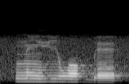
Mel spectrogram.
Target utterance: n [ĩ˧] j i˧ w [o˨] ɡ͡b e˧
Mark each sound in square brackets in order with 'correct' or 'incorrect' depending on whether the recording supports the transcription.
correct, incorrect

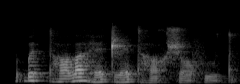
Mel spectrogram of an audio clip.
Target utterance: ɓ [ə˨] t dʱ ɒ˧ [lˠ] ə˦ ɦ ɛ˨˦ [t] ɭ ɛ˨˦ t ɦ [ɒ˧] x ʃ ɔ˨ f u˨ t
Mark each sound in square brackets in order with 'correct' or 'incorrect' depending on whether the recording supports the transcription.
incorrect, correct, correct, incorrect

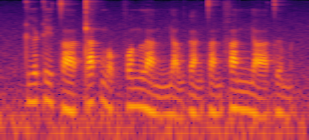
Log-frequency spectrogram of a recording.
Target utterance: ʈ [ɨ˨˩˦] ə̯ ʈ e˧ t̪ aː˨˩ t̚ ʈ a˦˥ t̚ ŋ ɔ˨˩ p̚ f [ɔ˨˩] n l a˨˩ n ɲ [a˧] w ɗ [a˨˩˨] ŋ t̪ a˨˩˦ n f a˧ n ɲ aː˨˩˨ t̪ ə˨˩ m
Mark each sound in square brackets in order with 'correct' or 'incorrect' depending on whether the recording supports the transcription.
incorrect, incorrect, incorrect, correct

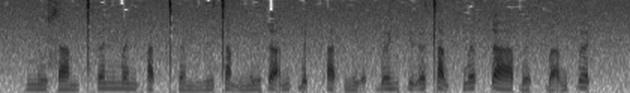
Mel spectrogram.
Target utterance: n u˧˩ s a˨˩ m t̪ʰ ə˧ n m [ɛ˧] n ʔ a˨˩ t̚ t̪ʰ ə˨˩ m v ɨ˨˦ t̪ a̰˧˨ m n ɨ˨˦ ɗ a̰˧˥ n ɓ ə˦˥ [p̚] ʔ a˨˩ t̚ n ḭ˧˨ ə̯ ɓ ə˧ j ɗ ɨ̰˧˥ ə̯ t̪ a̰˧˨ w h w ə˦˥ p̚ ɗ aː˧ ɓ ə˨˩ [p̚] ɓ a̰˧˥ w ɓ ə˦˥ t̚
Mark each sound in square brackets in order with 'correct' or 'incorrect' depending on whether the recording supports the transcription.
incorrect, incorrect, incorrect

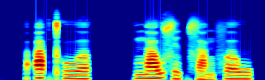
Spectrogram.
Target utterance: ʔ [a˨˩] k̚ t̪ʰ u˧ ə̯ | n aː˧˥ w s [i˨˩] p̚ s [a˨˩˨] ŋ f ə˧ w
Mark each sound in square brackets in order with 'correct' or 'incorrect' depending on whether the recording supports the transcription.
incorrect, correct, correct

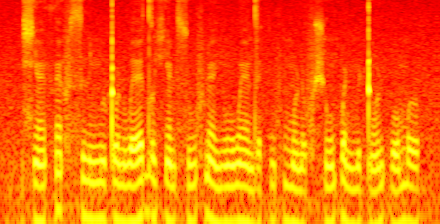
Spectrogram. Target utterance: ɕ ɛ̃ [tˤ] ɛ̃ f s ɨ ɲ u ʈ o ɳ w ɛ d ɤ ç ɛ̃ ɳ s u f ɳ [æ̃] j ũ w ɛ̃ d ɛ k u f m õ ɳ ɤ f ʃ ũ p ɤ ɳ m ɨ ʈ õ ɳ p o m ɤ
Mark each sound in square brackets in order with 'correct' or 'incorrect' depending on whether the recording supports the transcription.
incorrect, incorrect

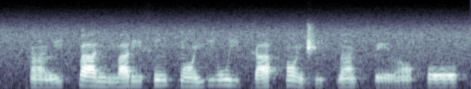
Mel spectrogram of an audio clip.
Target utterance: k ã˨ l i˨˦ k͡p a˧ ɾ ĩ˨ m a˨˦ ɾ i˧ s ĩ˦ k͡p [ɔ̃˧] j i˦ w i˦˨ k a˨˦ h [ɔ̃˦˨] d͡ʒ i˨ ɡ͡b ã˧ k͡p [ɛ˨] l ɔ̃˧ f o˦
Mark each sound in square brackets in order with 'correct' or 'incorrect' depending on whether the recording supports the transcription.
correct, correct, incorrect

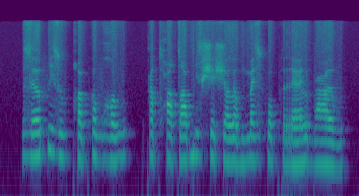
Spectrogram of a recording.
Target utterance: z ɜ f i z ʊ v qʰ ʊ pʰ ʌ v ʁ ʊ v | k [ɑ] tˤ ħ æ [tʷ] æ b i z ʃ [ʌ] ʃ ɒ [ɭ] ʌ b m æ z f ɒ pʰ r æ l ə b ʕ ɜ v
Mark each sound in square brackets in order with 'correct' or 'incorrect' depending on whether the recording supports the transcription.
correct, incorrect, correct, incorrect

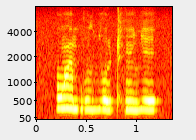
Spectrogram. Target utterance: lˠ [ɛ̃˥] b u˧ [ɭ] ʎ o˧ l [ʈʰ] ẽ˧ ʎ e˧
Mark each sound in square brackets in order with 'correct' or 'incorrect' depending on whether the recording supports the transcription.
correct, incorrect, correct

